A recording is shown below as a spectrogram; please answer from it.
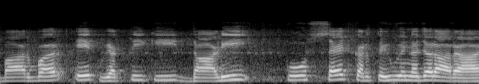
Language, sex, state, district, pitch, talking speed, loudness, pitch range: Hindi, male, Uttar Pradesh, Lalitpur, 190 Hz, 165 wpm, -15 LUFS, 165-205 Hz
